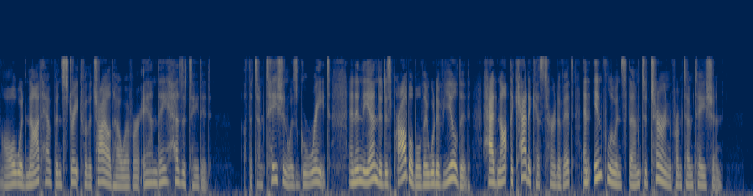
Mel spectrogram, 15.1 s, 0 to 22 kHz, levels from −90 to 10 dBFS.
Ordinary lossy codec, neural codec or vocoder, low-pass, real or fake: AAC, 48 kbps; none; 7.2 kHz; real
